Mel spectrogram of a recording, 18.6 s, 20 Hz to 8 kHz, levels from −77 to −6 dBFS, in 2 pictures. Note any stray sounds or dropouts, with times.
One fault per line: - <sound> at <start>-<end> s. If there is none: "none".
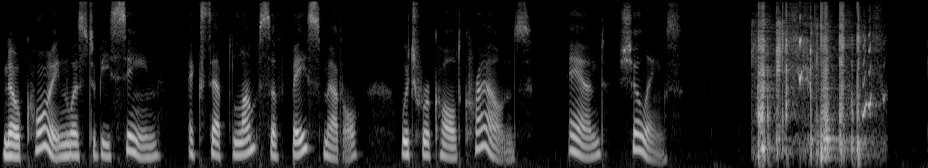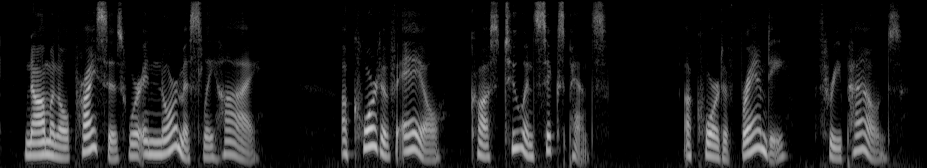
- squeak at 7.5-8.9 s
